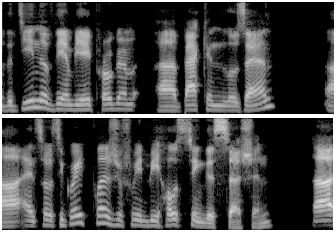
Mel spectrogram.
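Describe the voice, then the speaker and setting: A man hosting a live discussion session in a halting, semi-prepared way. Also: mid-range voice, fairly bright tone, no echo, studio quality. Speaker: host, business school dean.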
